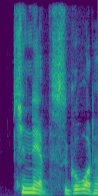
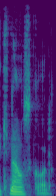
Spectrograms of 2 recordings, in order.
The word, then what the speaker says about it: Knausgård: Jag kommer att tänka på um, den sjätte och sista volymen i eh, Knevsgård har jag förstått att man ska uttala, inte Knausgård.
